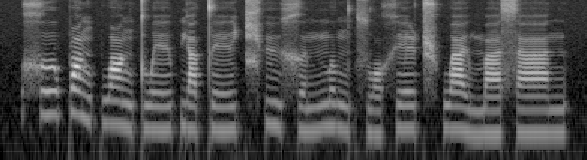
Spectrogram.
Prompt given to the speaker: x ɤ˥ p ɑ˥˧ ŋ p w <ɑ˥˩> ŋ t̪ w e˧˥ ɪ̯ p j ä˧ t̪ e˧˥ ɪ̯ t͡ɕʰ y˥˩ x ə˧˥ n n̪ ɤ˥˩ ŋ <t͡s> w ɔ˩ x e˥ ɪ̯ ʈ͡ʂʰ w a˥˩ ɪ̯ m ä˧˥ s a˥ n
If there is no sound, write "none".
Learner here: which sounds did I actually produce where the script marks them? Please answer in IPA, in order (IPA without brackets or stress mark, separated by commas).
ɑ˥˩, t͡s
